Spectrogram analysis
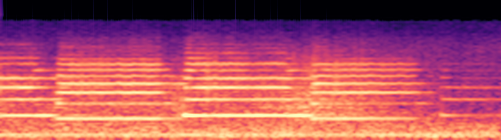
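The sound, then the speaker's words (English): Sirens of police cars filling a road, lights flashing, howl steadily, their tones shifting between pitches in a continuous wail, with a low engine rumble beneath and no voices. “Behind her, the road was full of police cars, with lights flashing and sirens howling.”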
